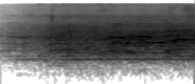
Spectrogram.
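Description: Children's choir singing in a school hall, faint at first and growing louder over the first second and a half.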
